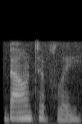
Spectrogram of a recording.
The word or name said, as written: bountifully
